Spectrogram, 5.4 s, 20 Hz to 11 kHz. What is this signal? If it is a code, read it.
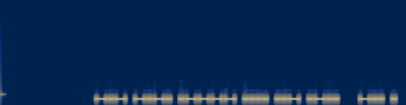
Morse code, heard as a keyed tone, about 28 wpm, 700 Hz. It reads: KC1HUL DE
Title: USA Callsign DE Callsign - 6 Characters - 28wpm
